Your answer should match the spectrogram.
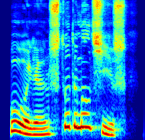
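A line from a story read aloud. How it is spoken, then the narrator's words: Exclaiming. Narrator (Russian): воскликнула бабушка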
